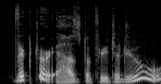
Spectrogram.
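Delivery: villain voice with wide, swooping pitch. Recalling doing a voice that others loved, in a Bane voice. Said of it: "they still did the Bane voice".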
